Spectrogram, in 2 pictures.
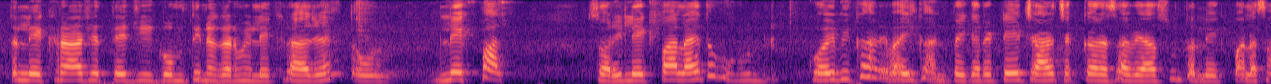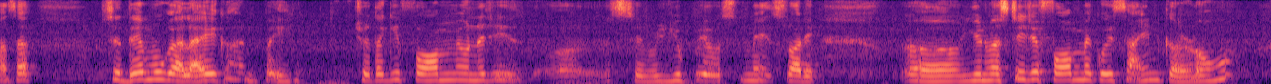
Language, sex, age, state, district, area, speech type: Sindhi, female, 45-60, Uttar Pradesh, Lucknow, rural, spontaneous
